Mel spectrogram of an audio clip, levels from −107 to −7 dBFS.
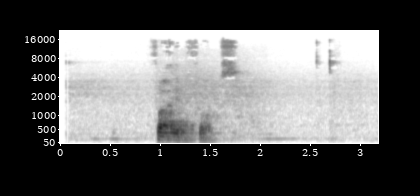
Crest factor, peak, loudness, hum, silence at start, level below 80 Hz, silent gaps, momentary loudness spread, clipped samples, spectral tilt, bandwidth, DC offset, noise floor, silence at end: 24 dB; -14 dBFS; -34 LUFS; none; 0.95 s; -86 dBFS; none; 20 LU; under 0.1%; -4.5 dB/octave; 16 kHz; under 0.1%; -73 dBFS; 1.4 s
